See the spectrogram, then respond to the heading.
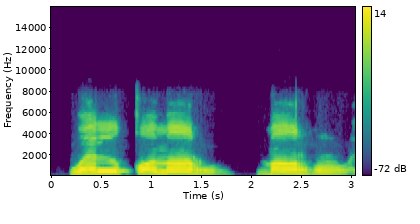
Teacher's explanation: Jadi menebalkan huruf ro itu dengan tidak menggerakkan bibirnya, karena bukan huruf syafatain tapi huruf al-lisan. Ya, jadi dengan cara menekan makhraj ro-nya itu qamar.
